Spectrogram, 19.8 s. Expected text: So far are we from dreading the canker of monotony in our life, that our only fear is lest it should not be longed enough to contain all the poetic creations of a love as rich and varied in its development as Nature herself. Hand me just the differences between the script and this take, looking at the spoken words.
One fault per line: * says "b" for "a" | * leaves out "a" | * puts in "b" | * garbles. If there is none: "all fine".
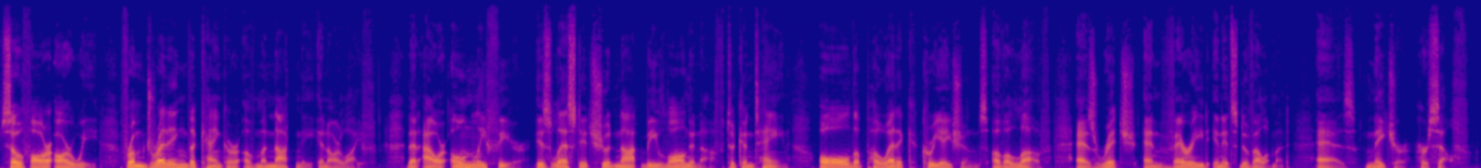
* says "long" for "longed"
